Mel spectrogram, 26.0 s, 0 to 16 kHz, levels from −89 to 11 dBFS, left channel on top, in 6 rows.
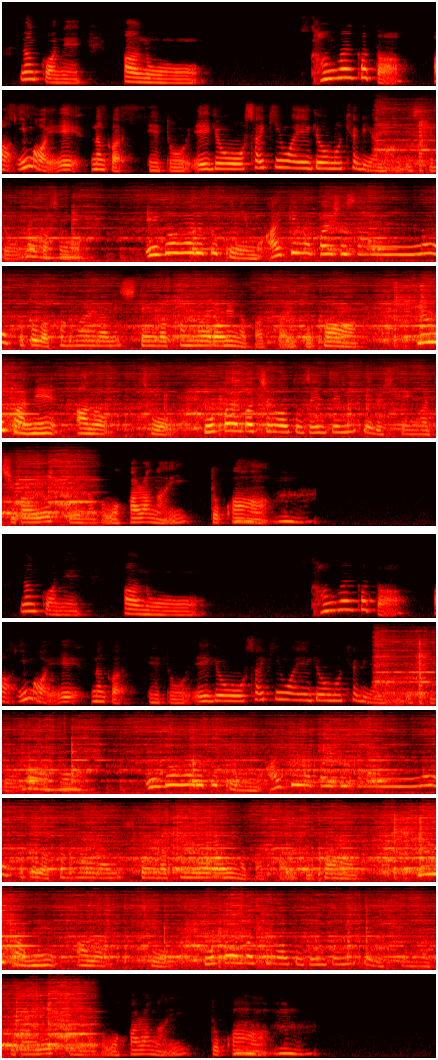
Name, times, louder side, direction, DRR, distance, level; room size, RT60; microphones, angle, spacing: voice 1, 0.2-0.8 1.2-1.9 3.1-4.0 4.3-9.5 10.1-16.6 17.2-18.5 18.8-19.1 19.4-24.3, left 4 dB, 55° left, 0.5 m, -32 dB
sound 1, 8.0-22.7, right 3 dB, 75° right, 1.7 m, -34 dB
voice 2, 8.9-9.6 16.2-16.6 17.5-17.8 24.0-24.8, right 2 dB, 45° right, 0.5 m, -38 dB
15.0 x 5.3 x 2.5 m
head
